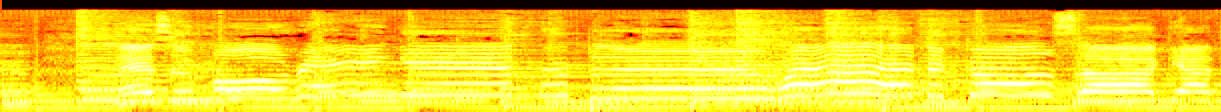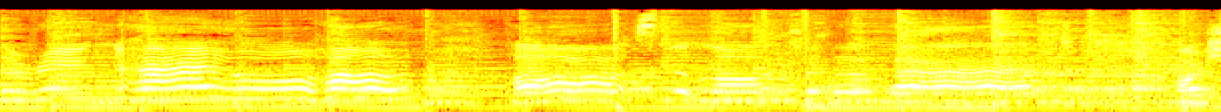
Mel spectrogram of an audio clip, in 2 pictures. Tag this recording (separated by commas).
Music, Singing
